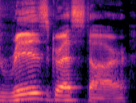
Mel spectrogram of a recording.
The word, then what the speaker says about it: Ris Grestar: talking about it makes know how to pronounce my name r is yes it's r is gress star i guess i should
